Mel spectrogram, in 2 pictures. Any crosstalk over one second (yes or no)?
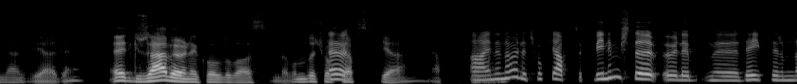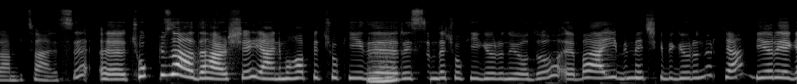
no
